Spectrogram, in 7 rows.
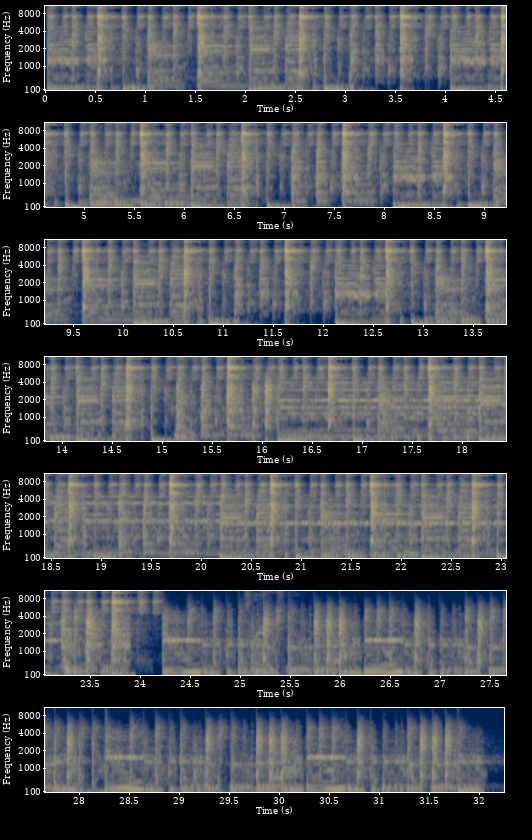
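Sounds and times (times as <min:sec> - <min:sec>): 
funky lick: 0:00.0 - 0:32.1.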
